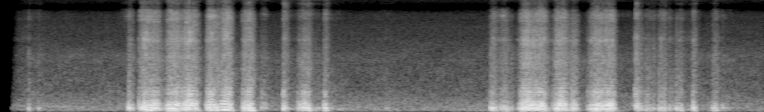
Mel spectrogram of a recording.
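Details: Small dog snoring while dreaming in its sleep: clusters of quick, low, rumbling snorts and grunts in bursts with quiet gaps between.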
